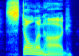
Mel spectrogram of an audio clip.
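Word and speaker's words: Stålenhag: He says, "For future reference, the closest way for an American to pronounce Stalinhog correctly would basically to say Stolenhog.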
